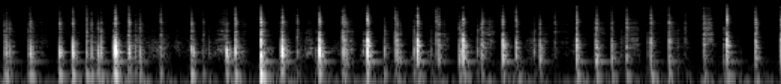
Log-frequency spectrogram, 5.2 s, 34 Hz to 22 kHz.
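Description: Long acrylic nails tap rapidly on a flat, solid brown hardboard clipboard, close up. About 36 quick, dry clicks come in an uneven, fast patter, each with a bright top, a mid-range body and almost no low end. Every tap dies away instantly with no ring.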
